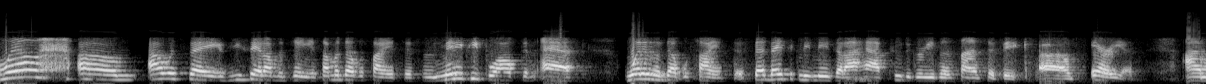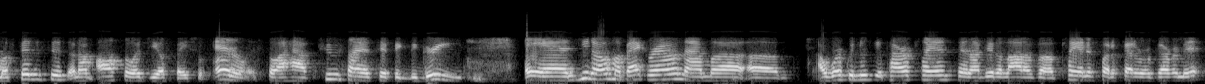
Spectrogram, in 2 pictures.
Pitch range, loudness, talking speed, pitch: 175-235 Hz, -13 LUFS, 195 wpm, 200 Hz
